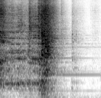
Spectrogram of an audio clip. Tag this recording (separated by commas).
dishes, pots and pans, home sounds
